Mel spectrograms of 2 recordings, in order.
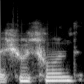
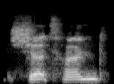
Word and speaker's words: Schutzhund: Schutzhund. Like shut the door. Yeah, like Schutzhund.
